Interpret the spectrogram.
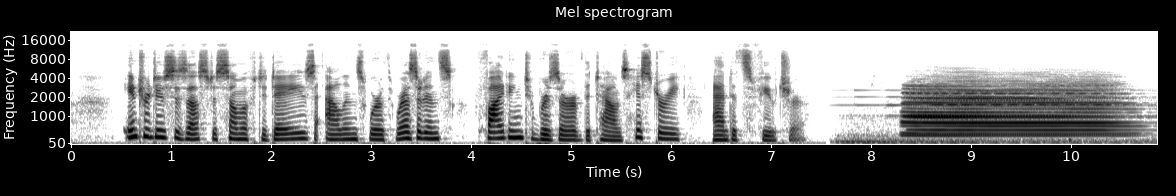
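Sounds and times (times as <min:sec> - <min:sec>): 
speech: 0:00.5 - 0:07.4
low rumble of rolling passenger rail cars in California: 0:07.6 - 0:10.8
passenger train horn blaring in California: 0:07.6 - 0:10.8.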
